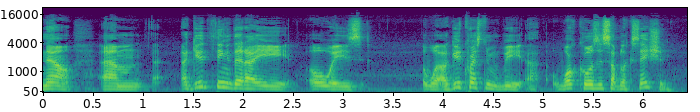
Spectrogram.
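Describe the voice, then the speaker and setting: At a moderate pace, the voice has a bright, sharp tone and lively intonation. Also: man, fairly high pitch for a man. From Italy. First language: Italian. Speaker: chiropractor. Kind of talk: radio interview. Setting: studio.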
